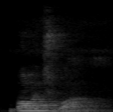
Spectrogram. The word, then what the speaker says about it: bourgeois: Bourgeois. Bourgeois. So this word was borrowed from French. It is not bourgeois, but pronounced as bourgeois.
